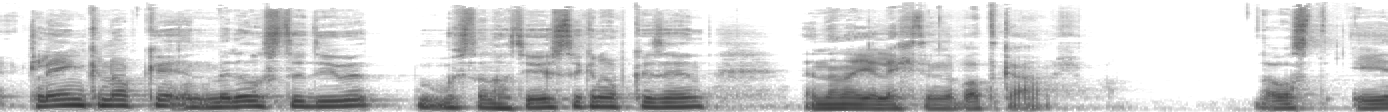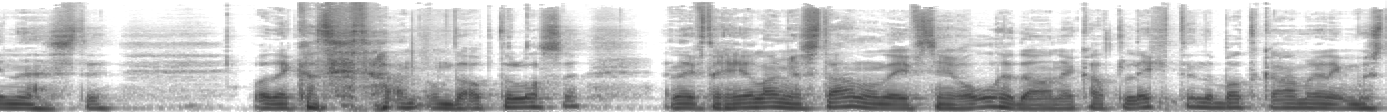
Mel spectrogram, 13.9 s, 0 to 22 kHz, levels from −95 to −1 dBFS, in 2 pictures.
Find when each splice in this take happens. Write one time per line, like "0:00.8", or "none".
none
